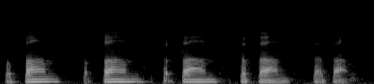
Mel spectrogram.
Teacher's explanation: an iambic foot, it's just an unstressed syllable followed by a stressed syllable. · An iamb is a type of foot. It goes unstressed, stressed. And because it's iambic pentameter, that means there would be 5 iambs.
